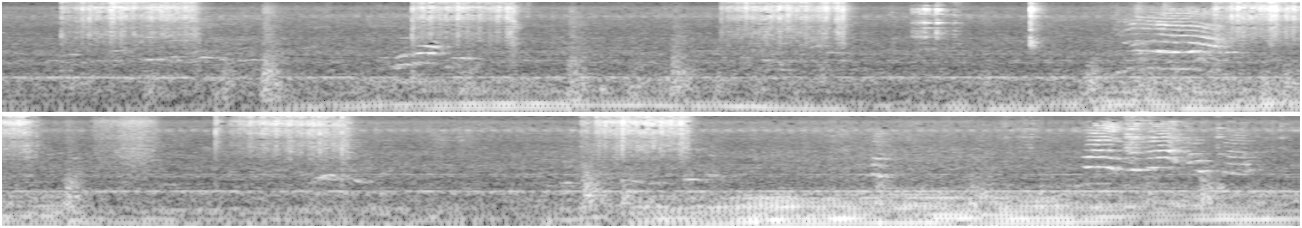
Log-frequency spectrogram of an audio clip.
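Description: Stick welder arc crackling and hissing in short bursts of about a second, struck and broken again and again as a steel tool is tack-welded, over a steady hum. A cat meows about nine seconds in, and voices murmur in the background.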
